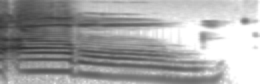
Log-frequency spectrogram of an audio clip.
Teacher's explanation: Roknya alirkan sedikit, tawasud, tidak perlu dialirkan seluruhnya ya, tengah-tengah antara mengalir dan terhenti. Dodnya jangan dipantulkan, tahan, jangan sampai memantul, tapi alirkan suaranya.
